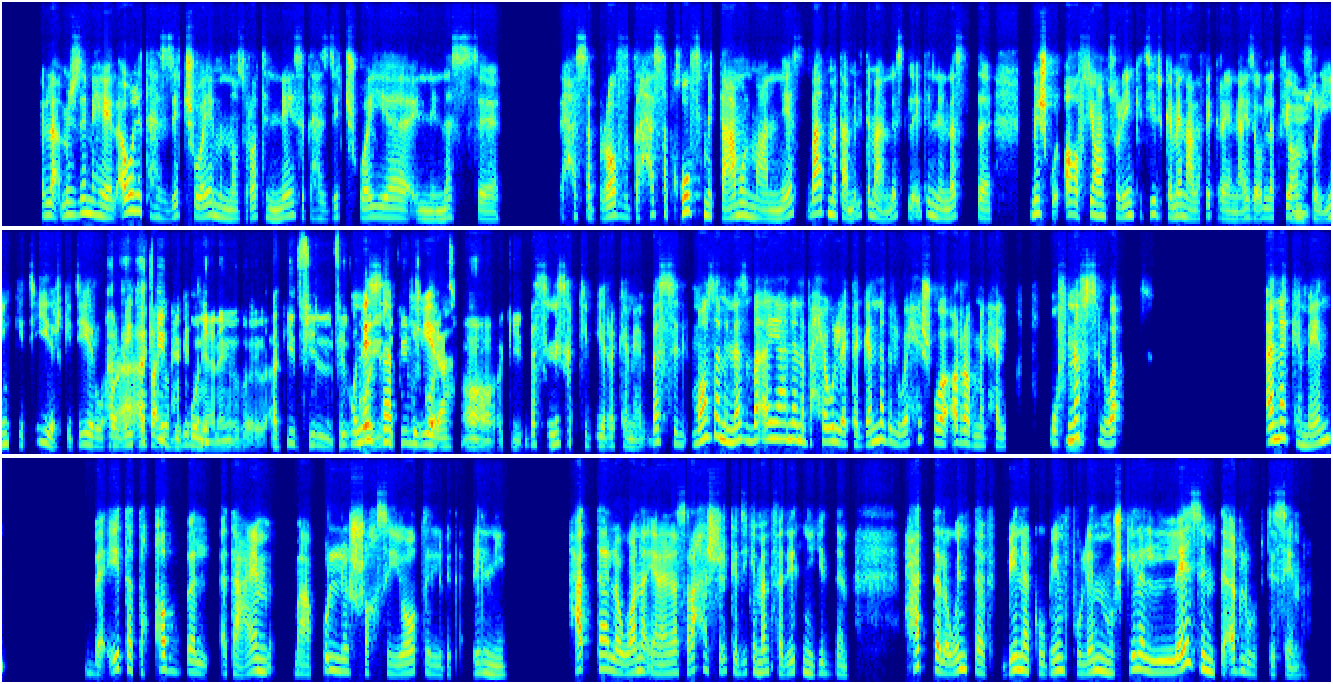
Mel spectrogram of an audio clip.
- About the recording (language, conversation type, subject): Arabic, podcast, إزاي ثقافتك بتأثر على شغلك؟
- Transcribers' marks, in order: none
